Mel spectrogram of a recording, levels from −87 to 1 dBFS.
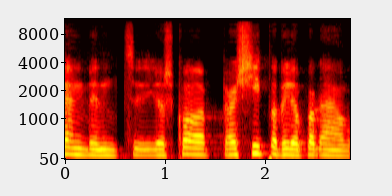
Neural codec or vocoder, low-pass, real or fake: codec, 24 kHz, 0.9 kbps, WavTokenizer, medium music audio release; 10.8 kHz; fake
